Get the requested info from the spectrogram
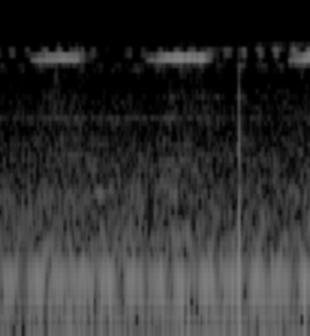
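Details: In a Korean vegetable garden in autumn, a katydid sings a high, steady, metallic buzzing trill, like a whistle with a metal ball inside, pulsing in short bursts over a low hum. Finding: katydid.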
